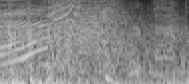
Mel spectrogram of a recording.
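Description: A forward smash landing in a Super Smash Bros. match between Zelda and Little Mac, a quick whooshing swing followed by a sharp crashing impact, brief and loud amid game effects.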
